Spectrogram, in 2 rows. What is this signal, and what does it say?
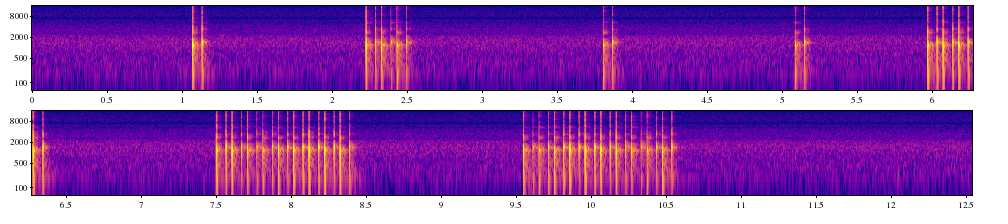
Pulse dialling, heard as clicks on a phone line, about 10 pulses a second. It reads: 1 3 1 1 4 9 0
